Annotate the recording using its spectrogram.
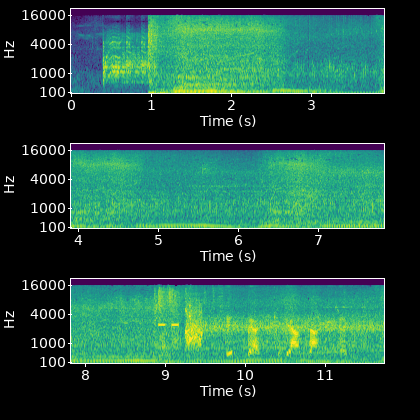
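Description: A car engine starts and revs up and down as the car drives off.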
